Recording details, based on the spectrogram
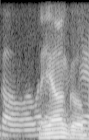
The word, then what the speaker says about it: Nyong'o: Nyong'o.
